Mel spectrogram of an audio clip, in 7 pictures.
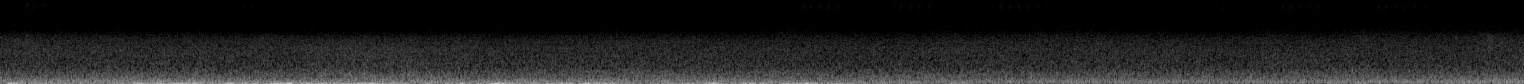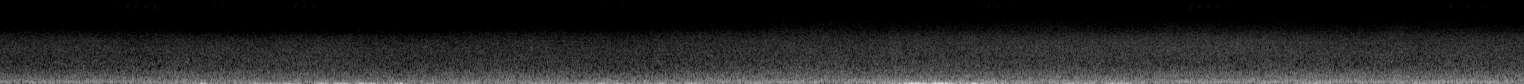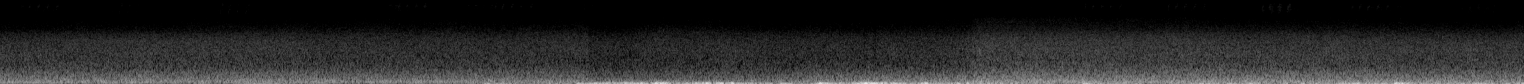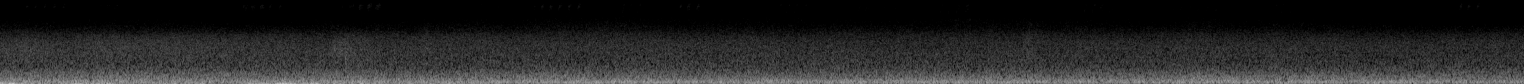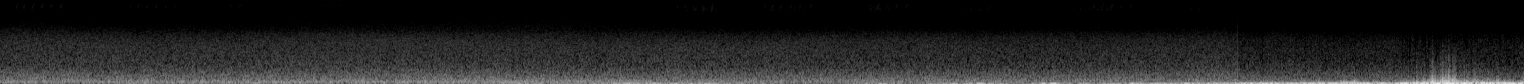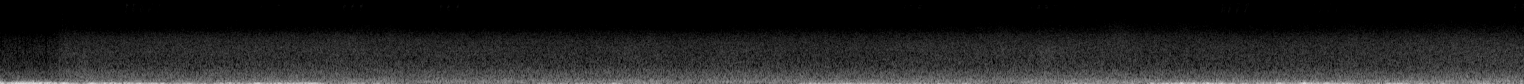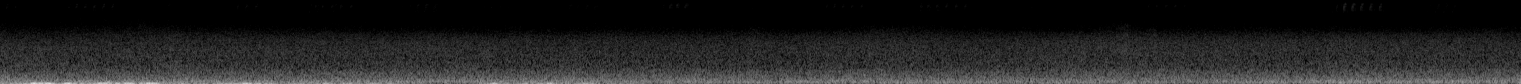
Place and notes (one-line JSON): {"title": "Terrazas de Quinquelles, La Ligua, Región de Valparaíso, Chile - sea sound in complete darkness. no moon, millions of stars", "date": "2017-01-01 22:40:00", "description": "I was seating in complete darkness between some Chagual plants (puya chilensis) with a ZOOM H4N recording the sound of the sea waves flushing between big rocks. There were some insects around, maybe some kind of crickets. The view of the milky-way was astonishing.", "latitude": "-32.30", "longitude": "-71.47", "altitude": "11", "timezone": "GMT+1"}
